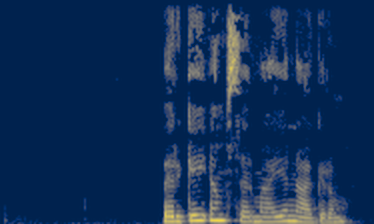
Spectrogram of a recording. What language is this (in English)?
Central Kurdish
